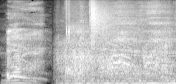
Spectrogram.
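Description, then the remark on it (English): A loud whip-crack sound effect snaps out after a brief tonal cry, as Doug strangles a hooded warlock with a whip and throws him off a cliff, followed by a sustained, noisy rush of sound with a sharp accent partway through. “And now the house, when he reaches the top, it turns into a hooded warlock who, like, yells at Race Canyon, and then Doug strangles him with a whip and throws him off a cliff.”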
